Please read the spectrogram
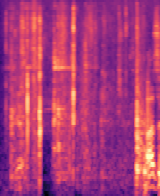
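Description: Sheep ear-tag applicator pliers closing a small round EID tag through the ear: one sharp plastic click about half a second in as the tag snaps shut, then softer clicks and handling rustle as the jaws spring apart.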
